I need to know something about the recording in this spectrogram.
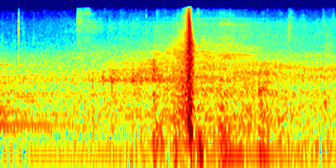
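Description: Street traffic noise at a town crossing, with a vehicle's low rumble swelling in the middle and one sharp click about two and a half seconds in, the loudest sound.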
